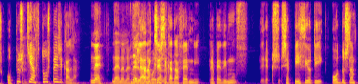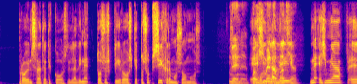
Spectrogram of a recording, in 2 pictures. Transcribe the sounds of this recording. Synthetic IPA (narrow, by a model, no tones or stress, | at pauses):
oːpio̞sce̞ɐft̪o̞spe̞zikɐlɐ̰neneneneðilɐðiksessiikɐt̪ɐfe̞ɾni | ɾe̞pe̞ðimu | se̞piθio̞t̪i | o̞nd̪o̞sit̪ɐn | pɾo̞ionst̪ɾɐt̪io̞t̪iko̞sðilɐðiinet̪o̞so̞skliɾo̞scet̪o̞so̞psixɾemo̞so̞mo̞s | neneçðeilɐðiɐ | ne̞ʔeçimɲɐe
